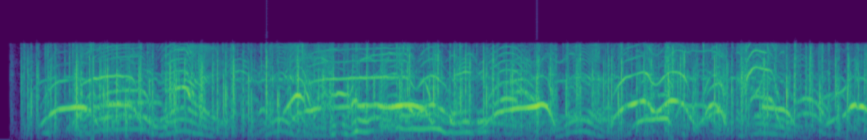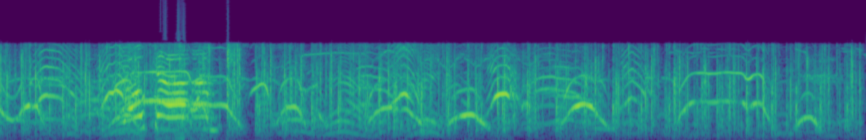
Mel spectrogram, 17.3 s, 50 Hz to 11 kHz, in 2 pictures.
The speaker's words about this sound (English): Yes, 19 seconds of clapping is a whole lot of clapping.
